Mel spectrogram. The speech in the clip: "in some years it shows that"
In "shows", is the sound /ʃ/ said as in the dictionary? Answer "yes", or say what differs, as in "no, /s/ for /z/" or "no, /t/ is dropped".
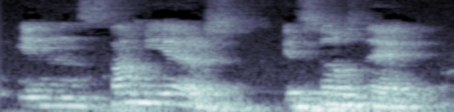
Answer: no, /s/ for /ʃ/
